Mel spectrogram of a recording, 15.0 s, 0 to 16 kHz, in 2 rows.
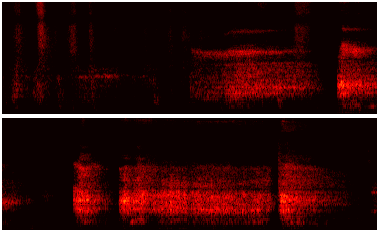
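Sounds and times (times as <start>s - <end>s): person breathing hard: 0.2s - 8.3s.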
